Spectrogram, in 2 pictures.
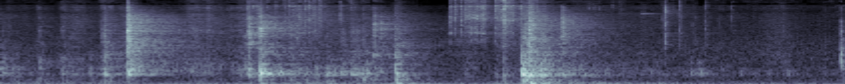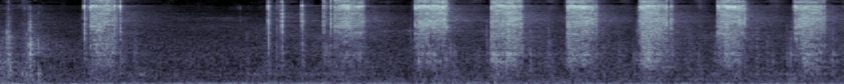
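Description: A ratchet wrench drives bolts through a housing during an LS engine swap, with scattered metallic clanks of tool handling first, then a steady run of rapid ratcheting clicks in even, repeated strokes up close.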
